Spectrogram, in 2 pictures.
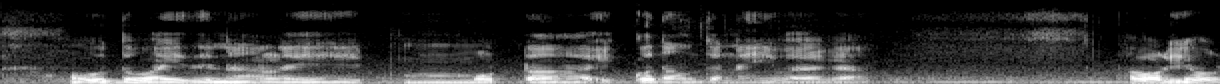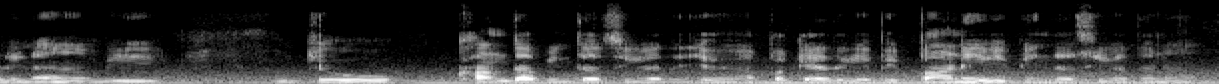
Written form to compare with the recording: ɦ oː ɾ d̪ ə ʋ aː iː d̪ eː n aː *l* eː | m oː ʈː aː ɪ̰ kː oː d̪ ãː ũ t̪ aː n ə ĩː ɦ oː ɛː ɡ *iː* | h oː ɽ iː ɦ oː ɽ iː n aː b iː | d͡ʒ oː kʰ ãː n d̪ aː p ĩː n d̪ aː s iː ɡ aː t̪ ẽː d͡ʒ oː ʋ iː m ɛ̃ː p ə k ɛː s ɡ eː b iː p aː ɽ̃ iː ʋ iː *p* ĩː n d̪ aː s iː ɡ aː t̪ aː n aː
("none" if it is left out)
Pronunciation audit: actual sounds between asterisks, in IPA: l, aː, p

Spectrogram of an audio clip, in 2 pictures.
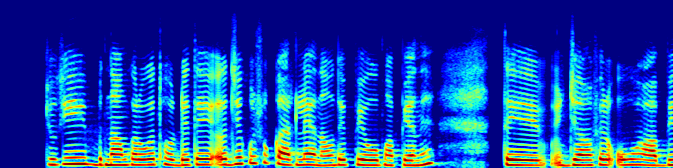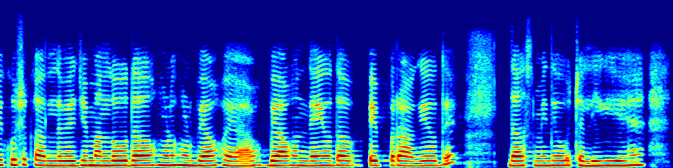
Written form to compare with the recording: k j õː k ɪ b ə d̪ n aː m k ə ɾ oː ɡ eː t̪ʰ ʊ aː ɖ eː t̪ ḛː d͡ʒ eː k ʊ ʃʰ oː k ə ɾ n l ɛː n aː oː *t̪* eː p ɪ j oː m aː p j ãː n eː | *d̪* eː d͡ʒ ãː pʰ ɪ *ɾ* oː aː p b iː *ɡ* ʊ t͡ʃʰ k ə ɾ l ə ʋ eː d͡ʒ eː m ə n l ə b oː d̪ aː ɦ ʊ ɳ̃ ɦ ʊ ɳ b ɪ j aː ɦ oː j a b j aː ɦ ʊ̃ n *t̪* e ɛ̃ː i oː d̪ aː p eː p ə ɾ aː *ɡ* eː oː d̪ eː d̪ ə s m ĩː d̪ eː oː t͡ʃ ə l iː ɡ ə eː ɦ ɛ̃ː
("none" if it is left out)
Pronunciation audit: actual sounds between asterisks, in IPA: d̪, t̪, ɾ, k, d̪, ɡ

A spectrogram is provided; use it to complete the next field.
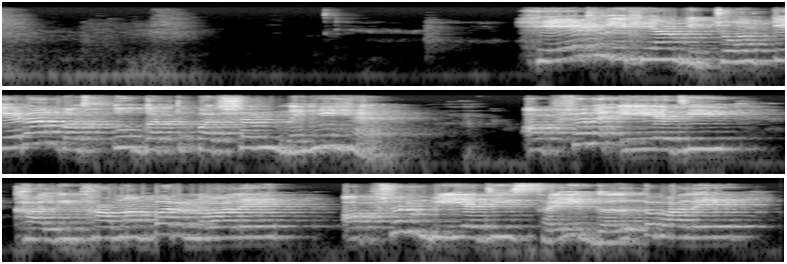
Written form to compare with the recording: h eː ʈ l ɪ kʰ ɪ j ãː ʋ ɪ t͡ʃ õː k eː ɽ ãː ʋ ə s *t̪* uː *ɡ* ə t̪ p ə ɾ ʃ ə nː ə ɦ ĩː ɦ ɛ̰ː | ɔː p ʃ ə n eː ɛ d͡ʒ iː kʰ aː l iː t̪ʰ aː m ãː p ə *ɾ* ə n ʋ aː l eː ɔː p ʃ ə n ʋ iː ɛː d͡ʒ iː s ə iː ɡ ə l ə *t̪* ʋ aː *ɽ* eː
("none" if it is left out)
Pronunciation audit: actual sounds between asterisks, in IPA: t̪, ɡ, ɾ, t̪, l

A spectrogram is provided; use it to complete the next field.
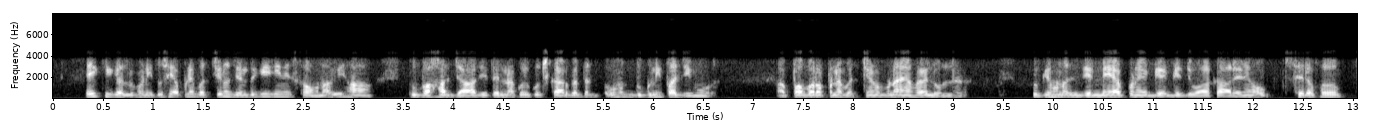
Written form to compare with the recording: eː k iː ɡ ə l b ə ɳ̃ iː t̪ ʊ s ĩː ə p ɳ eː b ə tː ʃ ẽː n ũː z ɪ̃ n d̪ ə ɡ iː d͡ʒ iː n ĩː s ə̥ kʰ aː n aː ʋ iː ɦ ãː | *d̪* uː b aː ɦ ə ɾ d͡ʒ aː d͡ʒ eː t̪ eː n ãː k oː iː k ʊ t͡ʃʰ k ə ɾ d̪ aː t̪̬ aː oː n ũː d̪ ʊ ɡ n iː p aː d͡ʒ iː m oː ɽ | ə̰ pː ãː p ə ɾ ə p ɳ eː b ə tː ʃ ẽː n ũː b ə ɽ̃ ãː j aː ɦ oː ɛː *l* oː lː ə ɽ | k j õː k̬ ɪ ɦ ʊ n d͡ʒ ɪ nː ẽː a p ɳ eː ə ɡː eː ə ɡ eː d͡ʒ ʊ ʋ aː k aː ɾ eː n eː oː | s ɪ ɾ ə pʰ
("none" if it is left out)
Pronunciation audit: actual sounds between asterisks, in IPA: t̪, l

